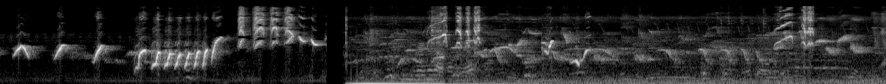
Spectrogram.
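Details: Lure song of a White-rumped shama meant to set other shamas singing: slurred whistled notes, a quick trill and chattering bursts, then scattered phrases over a steady background hiss.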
